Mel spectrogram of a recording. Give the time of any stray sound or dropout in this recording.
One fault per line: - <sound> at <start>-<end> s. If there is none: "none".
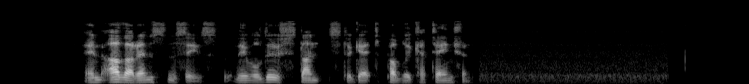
none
